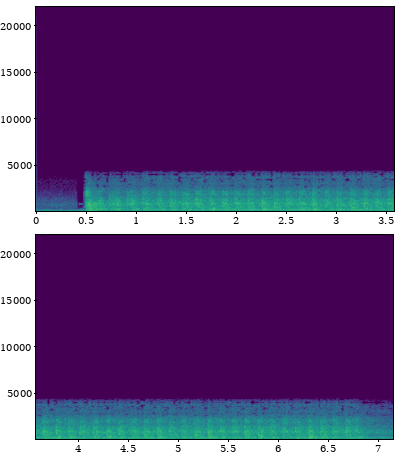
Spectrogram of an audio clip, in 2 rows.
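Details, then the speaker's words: 1973 VW Thing (1600cc) first start after restoration with the choke shut: steady starter churning at about four beats a second with no firing or catch. It cranks but won't start because no fuel is being delivered yet. "Work the gas. So you're gonna have to pump some gas into it. We're not getting any gas up it yet."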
